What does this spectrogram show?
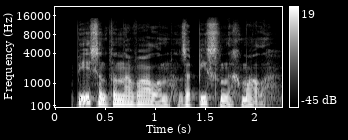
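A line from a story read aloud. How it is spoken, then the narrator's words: Sighed. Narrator (Russian): вздохнул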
